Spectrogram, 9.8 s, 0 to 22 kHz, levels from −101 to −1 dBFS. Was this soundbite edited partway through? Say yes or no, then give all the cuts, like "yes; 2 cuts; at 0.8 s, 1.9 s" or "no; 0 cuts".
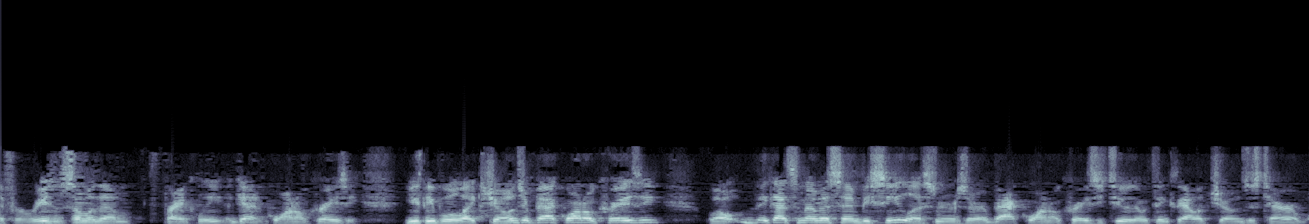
yes; 4 cuts; at 1.1 s, 2.0 s, 3.1 s, 3.6 s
